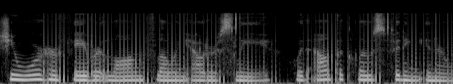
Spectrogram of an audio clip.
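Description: From 0.4 s to the end, buffer tearing: the buffer's writer and hardware reader have slipped, so each period splices in about a tenth of audio from some 70 ms earlier. It sounds like a steady 25 Hz robotic rattle with no silent gaps, unlike an underrun.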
